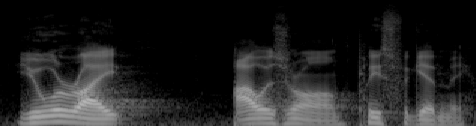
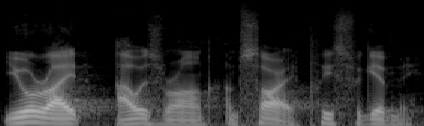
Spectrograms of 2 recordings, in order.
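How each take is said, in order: First: Sincere apology. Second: Soft, low, fading to a hush; humble and simple, nothing added; unqualified apology. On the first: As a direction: lay it down gently and mean it. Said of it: "That's an apology". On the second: Preacher modelling the unqualified apology, softly humble. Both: Shown as a demonstration.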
